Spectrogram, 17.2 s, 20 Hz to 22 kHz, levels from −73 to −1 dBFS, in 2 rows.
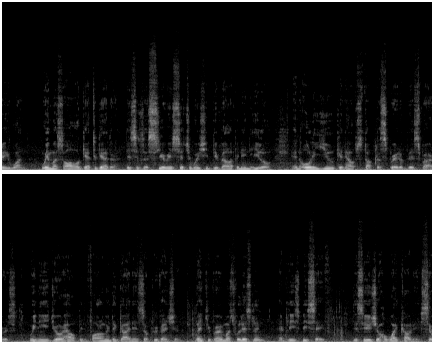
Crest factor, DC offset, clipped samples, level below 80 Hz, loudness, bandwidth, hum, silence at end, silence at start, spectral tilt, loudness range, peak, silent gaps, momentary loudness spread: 18 dB; under 0.1%; under 0.1%; -42 dBFS; -31 LUFS; 16.5 kHz; none; 0 s; 0 s; -5.5 dB/octave; 3 LU; -12 dBFS; none; 11 LU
